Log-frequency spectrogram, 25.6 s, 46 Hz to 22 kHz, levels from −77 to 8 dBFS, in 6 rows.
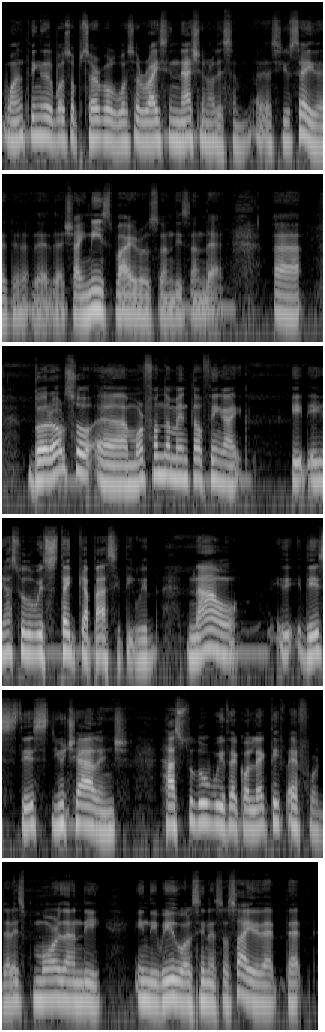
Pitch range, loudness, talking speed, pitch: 125-155 Hz, -23 LUFS, 145 wpm, 140 Hz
